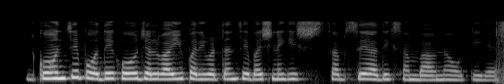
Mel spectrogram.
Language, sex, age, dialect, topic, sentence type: Hindi, female, 25-30, Hindustani Malvi Khadi Boli, agriculture, question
